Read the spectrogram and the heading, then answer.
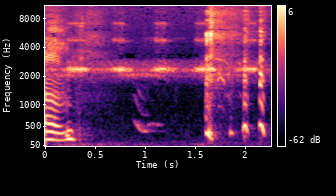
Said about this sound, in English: Insert cricket noises.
